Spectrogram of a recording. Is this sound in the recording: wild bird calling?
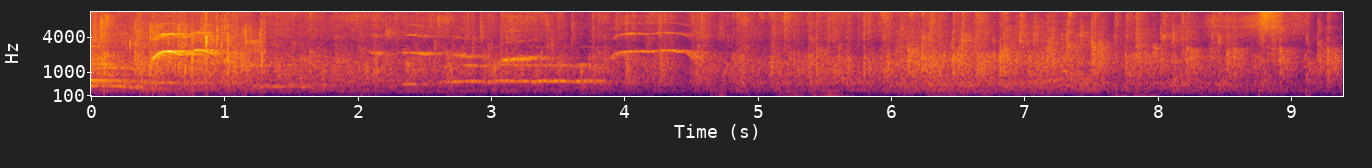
no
